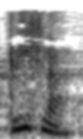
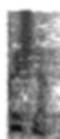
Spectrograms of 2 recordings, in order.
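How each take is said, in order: First: The first syllable sounds like 'kri'. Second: The first syllable does not sound like 'kri'. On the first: The speaker calls it wrong. "Krishna is actually not Krishna. It's not Kri" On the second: The speaker calls it right. "It is Krishna"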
